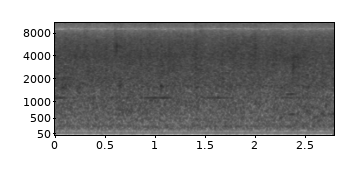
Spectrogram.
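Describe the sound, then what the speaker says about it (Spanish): Heavy rain pours steadily during Hurricane Fiona on the Atlantic coast of Nova Scotia, Canada, a dense, even hiss with wind mixed in, close and unbroken with no voices. "El ruido de toda la lluvia y todo el viento"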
